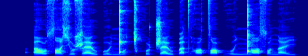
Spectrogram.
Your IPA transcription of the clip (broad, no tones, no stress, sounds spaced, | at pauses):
ʔ a u̯ sˤ æ ʑ o ʐ æ u̯ ɓ o y̯ ŋ͡ǃ o ǀʰ o ʈ͡ʂ æ u̯ ɓ a dʱ æ tˤ o bʱ o i̯ ŋ͡ǃ æ sˤ o n æ i̯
